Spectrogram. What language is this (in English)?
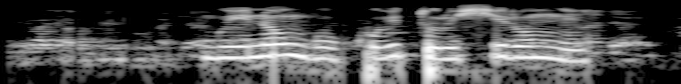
Kinyarwanda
